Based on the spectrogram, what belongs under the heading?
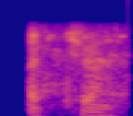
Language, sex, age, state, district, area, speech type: Urdu, male, 45-60, Bihar, Khagaria, rural, conversation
